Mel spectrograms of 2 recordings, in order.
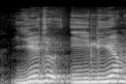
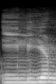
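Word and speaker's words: ileum: एप्रोप्राइटिंग इलियम है ना इसकी स्पेलिंग देखो आई एल ई है एक सेम स्पेलिंग होती है आई एल आई यू एम ये जो होती है ये एक तरीके की बोन होती है ठीक है प्रोनंसिएशन आप जब भी करोगे तो दोनों को इलियम ही आप पढ़ोगे इसको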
